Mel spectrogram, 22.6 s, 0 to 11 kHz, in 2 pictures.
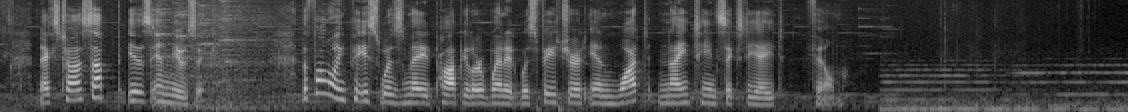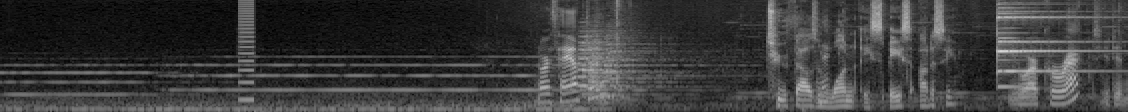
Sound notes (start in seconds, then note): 8.9 dramatic music; 13.5 beeping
